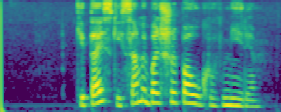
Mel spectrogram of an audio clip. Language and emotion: Russian, neutral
